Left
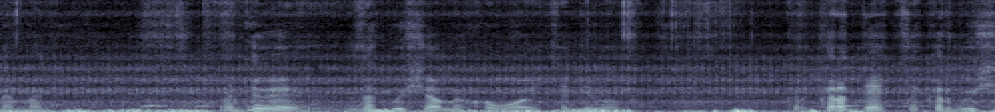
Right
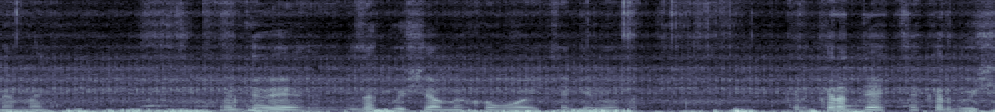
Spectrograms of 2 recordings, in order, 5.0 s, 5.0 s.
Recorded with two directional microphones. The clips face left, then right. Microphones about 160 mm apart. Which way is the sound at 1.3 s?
5° left (ahead or behind).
